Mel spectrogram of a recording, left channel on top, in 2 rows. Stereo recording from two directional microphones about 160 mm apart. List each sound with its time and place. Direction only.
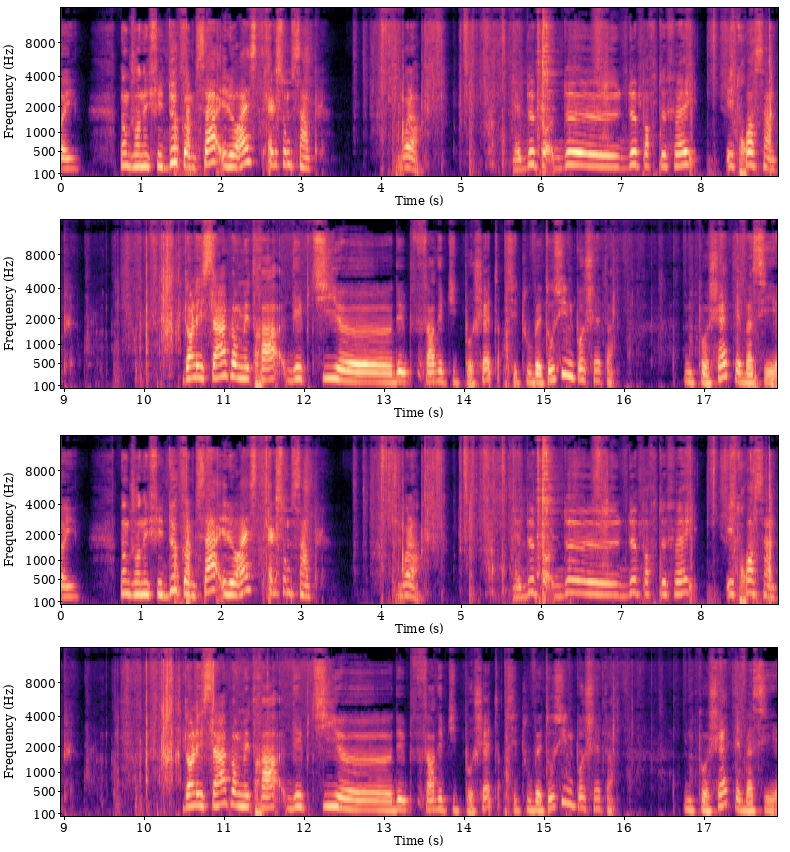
0.7 s speech: 15° left (ahead or behind)
1.3 s speech: centre (ahead or behind)
5.6 s speech: 10° left (ahead or behind)
10.2 s a sound: 25° right (ahead or behind)
10.5 s speech: 15° left (ahead or behind)
14.7 s speech: 35° left (ahead or behind)
16.9 s speech: 20° left (ahead or behind)
17.6 s speech: 40° left (ahead or behind)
